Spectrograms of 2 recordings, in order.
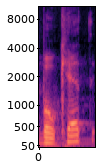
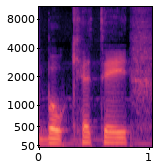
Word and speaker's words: Boquete: mention the fact that we messed up with a pronunciation of bouquet we said boquete it's actually bouquet so uh i'll just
